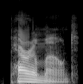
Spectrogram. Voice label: "paramount", American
